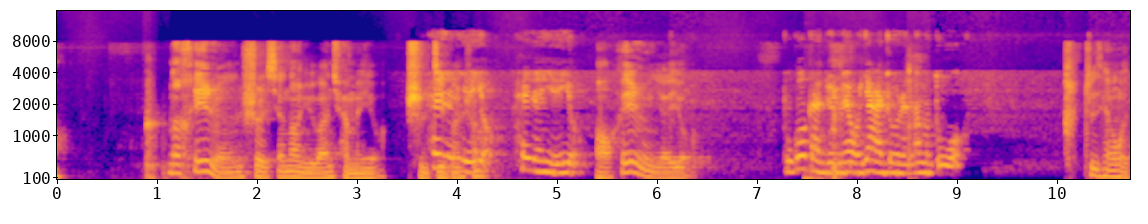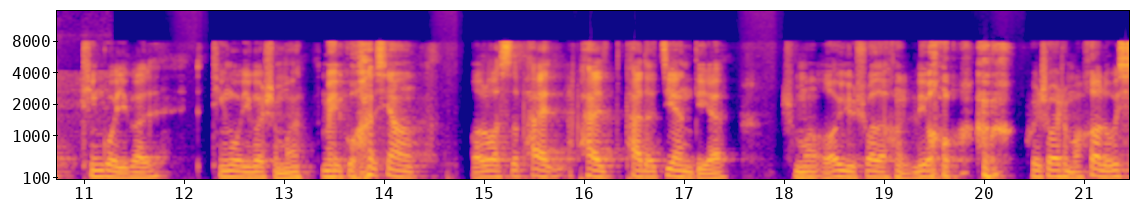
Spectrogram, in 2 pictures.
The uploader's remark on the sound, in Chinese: 我们通过Zoom进行了一番愉快友好的聊天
